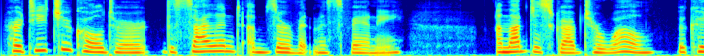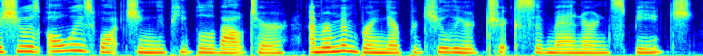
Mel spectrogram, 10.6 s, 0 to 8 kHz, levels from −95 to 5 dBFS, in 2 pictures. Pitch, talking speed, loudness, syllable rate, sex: 230 Hz, 180 wpm, -19 LUFS, 5.7 syllables/s, female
